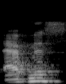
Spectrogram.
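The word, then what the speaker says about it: Abmas: max abness or yeah abness i think is how you pronounce his name um he leads the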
